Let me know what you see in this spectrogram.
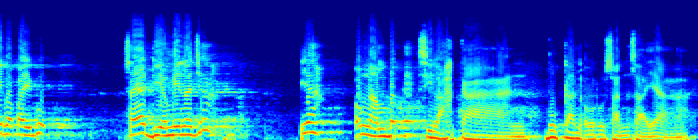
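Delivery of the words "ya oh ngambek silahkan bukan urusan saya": slow, unbothered brush-off with a drawn-out silahkan; dismissive shrug. Retold or imitated. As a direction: let them sulk, you couldn't care less. Indifferent reply to sulking partner.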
